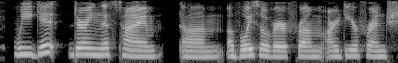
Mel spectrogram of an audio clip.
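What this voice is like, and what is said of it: Usual voice. Nothing is said of it.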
